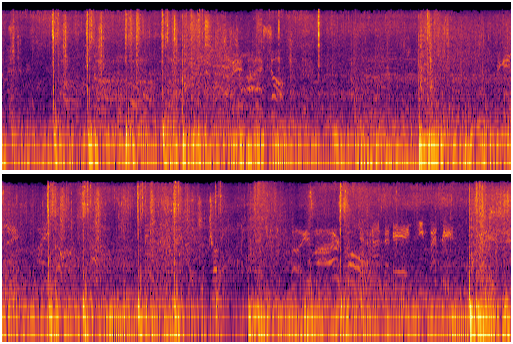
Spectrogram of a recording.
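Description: A pistol fires sharp shots, one after another.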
